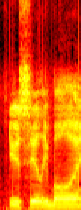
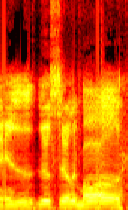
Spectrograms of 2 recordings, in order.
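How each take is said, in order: First: Said in the usual way. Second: Slow stretched tender coo; drawn-out coo. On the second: Real, not acted. Owner slowly cooing at the pet. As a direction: linger on each word lovingly.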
